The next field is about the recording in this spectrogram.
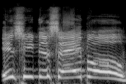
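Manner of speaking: high, slow, loud yell. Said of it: "some reporter just straight out yelled out".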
